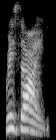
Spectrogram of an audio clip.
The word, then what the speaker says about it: resign: resign okay guys so usually when we say when we actually find uh the word the letter g before the letter n the letter g becomes silent look at here look at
